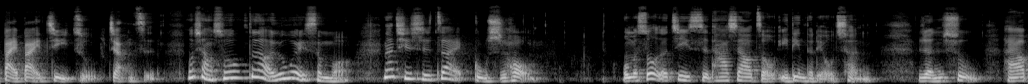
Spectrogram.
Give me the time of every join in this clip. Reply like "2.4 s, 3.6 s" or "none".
1.8 s, 3.8 s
